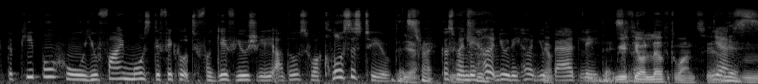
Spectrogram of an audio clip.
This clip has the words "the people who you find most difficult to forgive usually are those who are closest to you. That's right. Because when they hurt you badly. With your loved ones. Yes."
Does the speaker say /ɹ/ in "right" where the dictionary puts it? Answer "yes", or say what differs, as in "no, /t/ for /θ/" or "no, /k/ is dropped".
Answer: no, /w/ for /ɹ/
